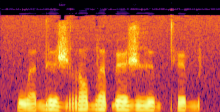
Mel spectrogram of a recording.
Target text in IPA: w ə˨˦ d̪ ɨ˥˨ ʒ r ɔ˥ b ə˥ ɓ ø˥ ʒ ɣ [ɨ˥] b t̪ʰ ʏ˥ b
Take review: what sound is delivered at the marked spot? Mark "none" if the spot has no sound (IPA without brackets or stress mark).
ɨ˥˨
